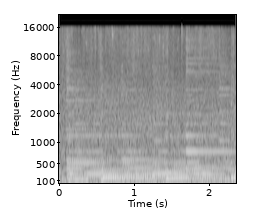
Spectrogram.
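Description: Fat sizzling and crackling on a hot sandwich-press plate, over background music with held notes.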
